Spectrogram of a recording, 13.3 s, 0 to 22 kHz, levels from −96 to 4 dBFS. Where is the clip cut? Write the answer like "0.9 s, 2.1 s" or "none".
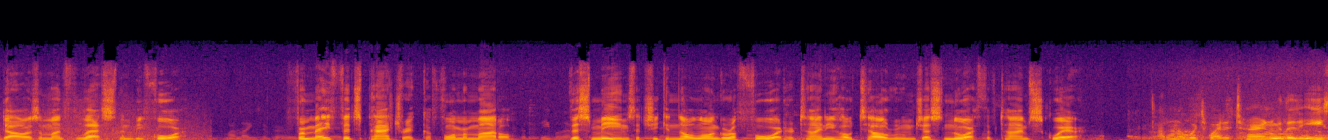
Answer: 8.3 s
